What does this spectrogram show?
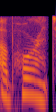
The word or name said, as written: abhorrent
